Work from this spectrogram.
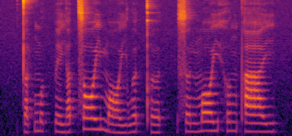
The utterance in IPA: t̪ɐ˨˥k̚mʊ˧k̚pe˨j ɐ˥t̚ sɔː˥j mɔː˨jwɵ˥t̚pʰɵ˧t̚ | sɵ˧nmɔː˥jhʊ˥ŋpʰaː˥j

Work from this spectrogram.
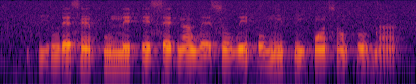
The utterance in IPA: fi˨ ɾu˨ɾɛ˧sɛ̃˧ fu˦me˦he˧ sɛ˧ɡã˧ wɛ˨so˨ we˨˦ho˧mĩ˦ fĩ˦˨fɔ̃˧ sɔ̃˨ko˨ dã˨

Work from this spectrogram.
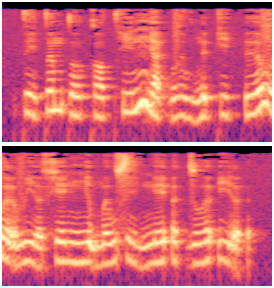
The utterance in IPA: t̪e̤˨˩t̪ə˧m t̪o˨˦kɔ˨˦ t̪ʰi˨˦nɲa˨˩k̚və̤˨˩w nɨ̰˧˨ki˨˩k̚ʔɨ˨˦ə̯ və̰ː˧˨vi˧˩ə̯ xe˧ŋ ɲə̰˧˨wmə˨˦wse̤˨˩ ŋe˨˦ʔə˨˩t̚zu˨˦ə̯ ʔḭ˧˨ə̯ʔ

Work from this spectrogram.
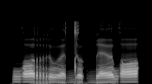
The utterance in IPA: wɔ˦˥ru˧˩˧ə̯ dʊ˧˩˧ ɡ͡bɛ˨˥ə̯wɒ˦˥

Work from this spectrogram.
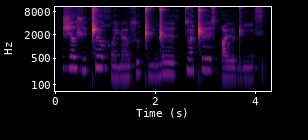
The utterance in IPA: ʒɐ˥ʊ̯ʒy˧ǁə̃˥ʊ̯ χʷẽ˩ ɳœ̃˩ʊ̯sʷɪ˧ǁy˩ ŋ͡ǁøː˧θ tʷɐ̃˥ ǁøː˥sqøː˩ɖʱĩ˩s

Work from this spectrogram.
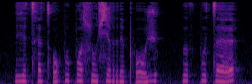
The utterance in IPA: ɣetʰɛtʼo pɯ pɤ ɬu ɕɛrepʼoʒ | ɯθpɯ tɛ

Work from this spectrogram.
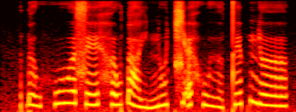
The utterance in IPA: ɗə̤˨˩w hwu˧ə̯se˨˦hə˨˦wɗa̤˨˩j ɲu˨˦t͡ɕɛ̰˧˥ hwɨ̤˨˩ə̯t̪e˦˥p̚ɲəː˧

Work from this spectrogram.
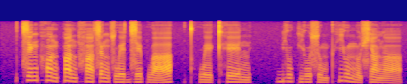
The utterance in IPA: t͡se˦ŋhɔ̃˥˧n pã˥˧n hã˥˧sə˥˧ŋswe˧ d͡ze˧pwa˨˦ | t̪ʰwe˧kʰe˥˧n | bju˥˧kju˧su˨˩m pʰju˥˧n̪o˨˩ɕã˧ɡã˨˩

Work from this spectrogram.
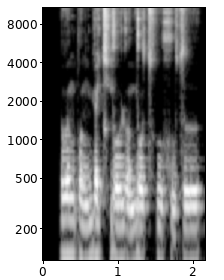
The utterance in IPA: lɤ˥ŋpɤ˧˥ŋmɥɛ˥˩ t͡ɕʰjo˥ʊ̯ɻɤ˧˥n̪jo˥ʊ̯ t͡sʰu˧˥ xṵ˨˩t͡sɹ̩˥

